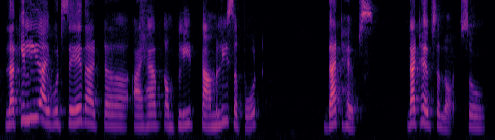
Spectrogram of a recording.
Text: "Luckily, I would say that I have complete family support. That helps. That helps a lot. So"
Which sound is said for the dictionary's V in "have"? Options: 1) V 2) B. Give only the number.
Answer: 1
